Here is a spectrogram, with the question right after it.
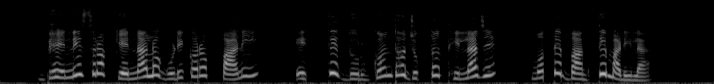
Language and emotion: Odia, disgusted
